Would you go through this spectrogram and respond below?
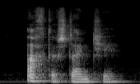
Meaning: diminutive of achterstand
- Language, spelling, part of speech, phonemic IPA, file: Dutch, achterstandje, noun, /ˈɑxtərstɑncə/, Nl-achterstandje.ogg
